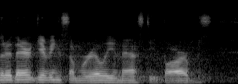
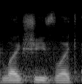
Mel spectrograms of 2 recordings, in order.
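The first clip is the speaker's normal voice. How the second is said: ordinary talk, nothing marked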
